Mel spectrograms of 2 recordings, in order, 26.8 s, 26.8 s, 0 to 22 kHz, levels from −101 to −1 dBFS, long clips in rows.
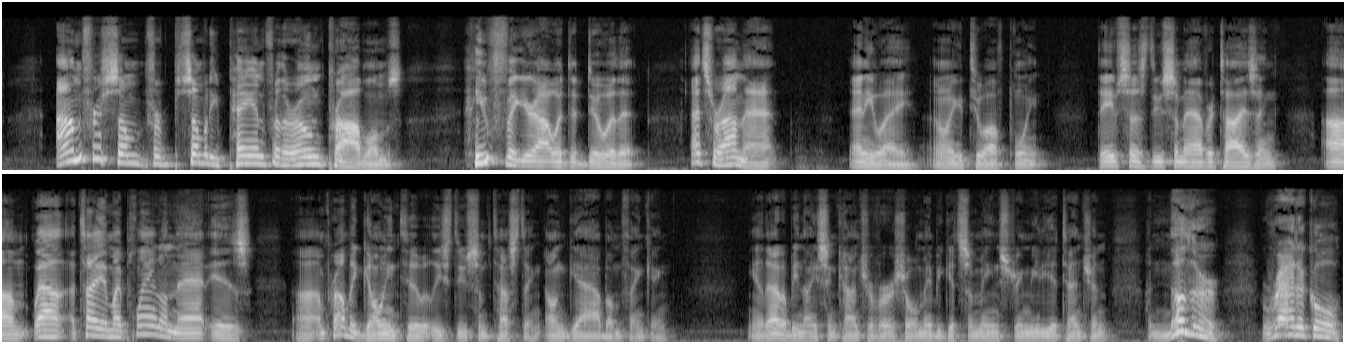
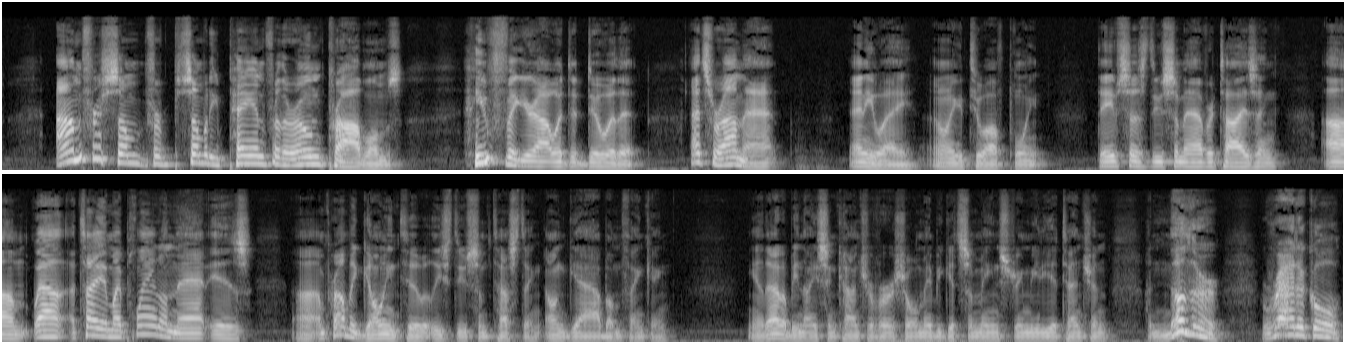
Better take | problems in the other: neither | none

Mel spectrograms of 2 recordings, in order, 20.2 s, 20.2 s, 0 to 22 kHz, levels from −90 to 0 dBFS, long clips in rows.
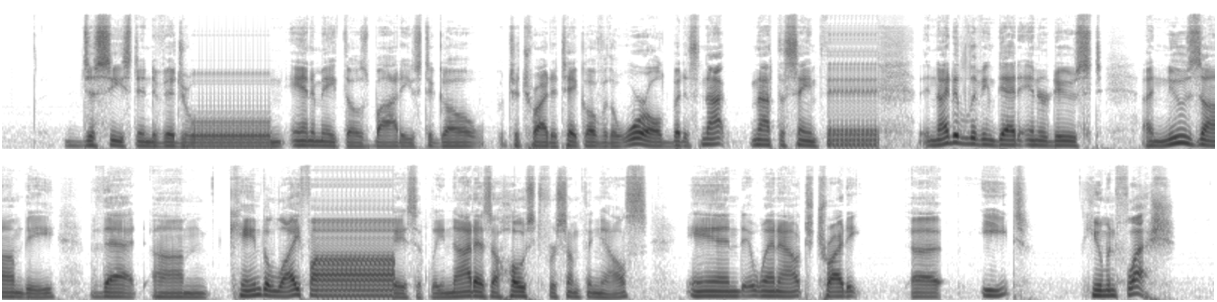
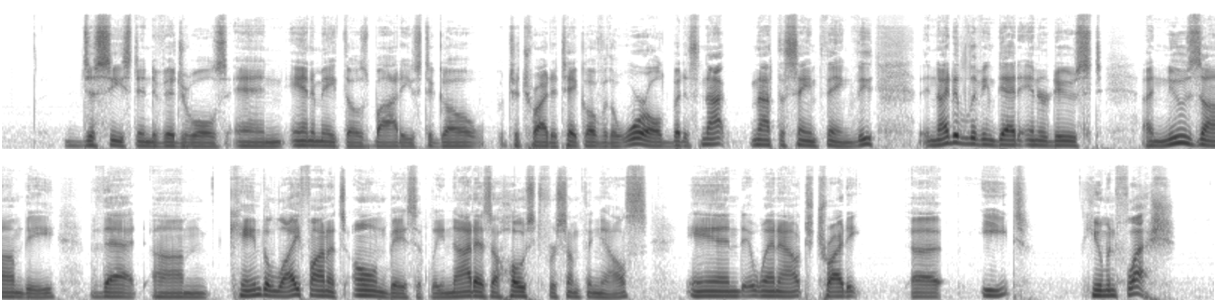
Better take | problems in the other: second | audio freezing; at 1.5 s for 0.5 s, at 7 s and at 13 s for 0.5 s

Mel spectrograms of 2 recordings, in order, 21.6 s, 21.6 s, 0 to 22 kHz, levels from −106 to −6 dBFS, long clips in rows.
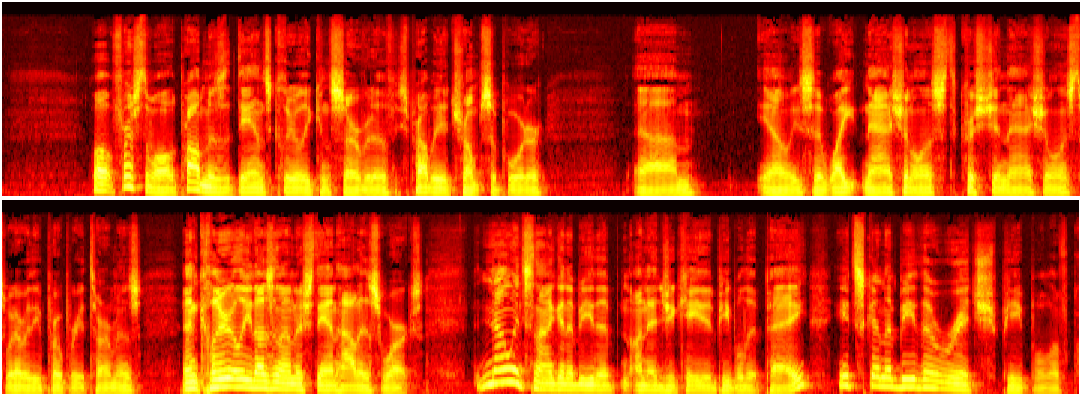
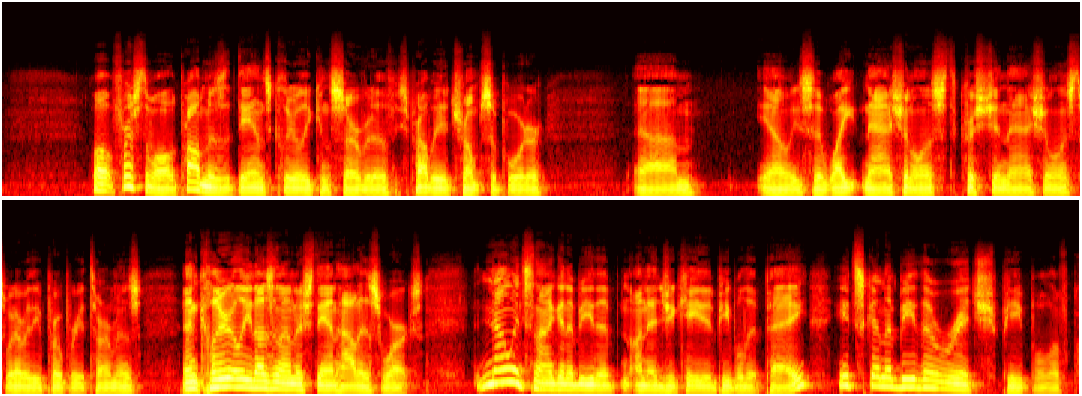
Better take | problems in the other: first | muffled; very slightly; fading above 4 kHz

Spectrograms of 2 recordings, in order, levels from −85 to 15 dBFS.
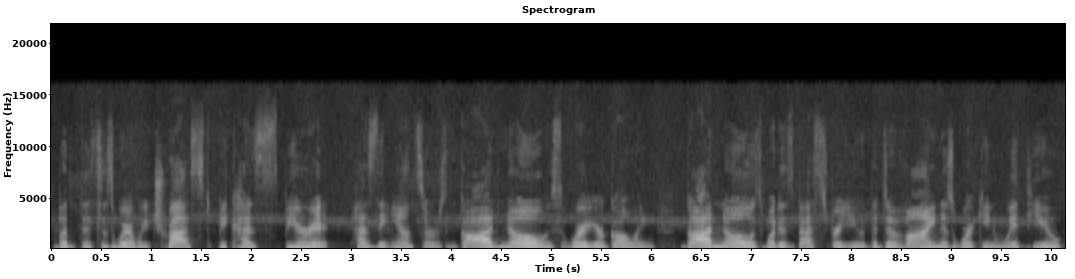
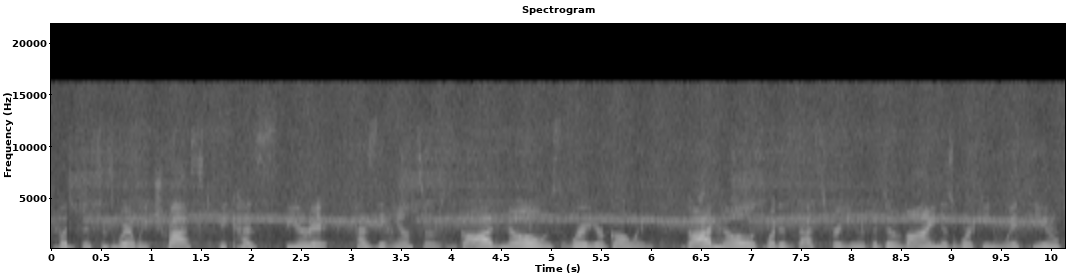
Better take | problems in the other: first | hiss; loud; throughout; 6 dB below the speech; faint in the first

